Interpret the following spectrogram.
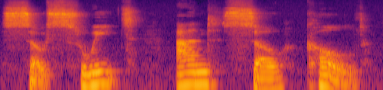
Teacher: sibilance being the repetition of the s sounds as in the snake hisses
